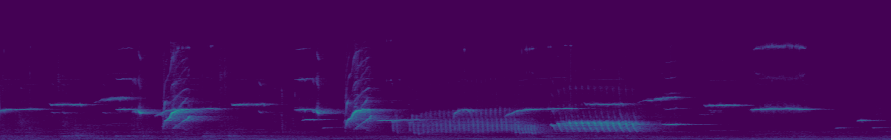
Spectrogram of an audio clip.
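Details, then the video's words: Canary training song: a canary sings a fast, varied song of high whistles, sweeping notes and rolling buzzy trills, with a faint low hum underneath. "Most powerful song for training Canary"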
